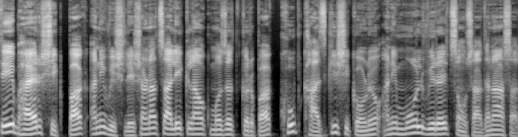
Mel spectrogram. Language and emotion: Goan Konkani, neutral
